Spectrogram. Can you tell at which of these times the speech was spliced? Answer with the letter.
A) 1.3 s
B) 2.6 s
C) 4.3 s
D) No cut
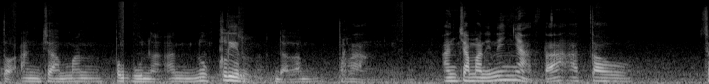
C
